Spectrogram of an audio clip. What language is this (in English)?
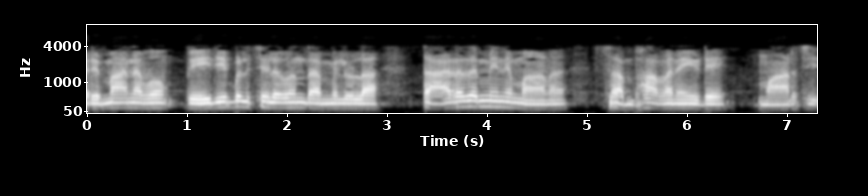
Malayalam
